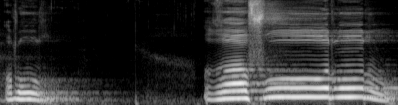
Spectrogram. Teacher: Gofurur tho kita bunyikan secara tafkhim karena rnya berbaris tanwin dhammah maka dibacanya tebal pangkal lidah naikkan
